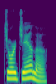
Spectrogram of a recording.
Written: georganna

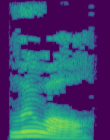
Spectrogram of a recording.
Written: luol

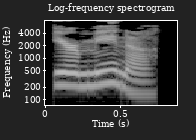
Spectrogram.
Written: irmina

